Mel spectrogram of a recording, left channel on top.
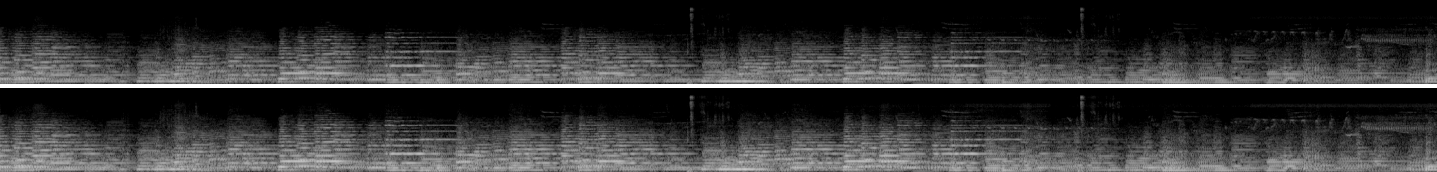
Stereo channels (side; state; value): left; quieter; 5.2 dB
